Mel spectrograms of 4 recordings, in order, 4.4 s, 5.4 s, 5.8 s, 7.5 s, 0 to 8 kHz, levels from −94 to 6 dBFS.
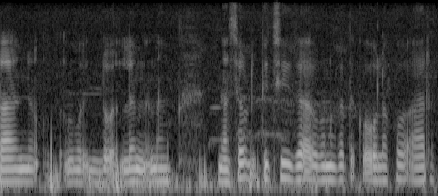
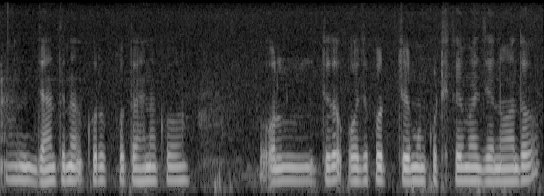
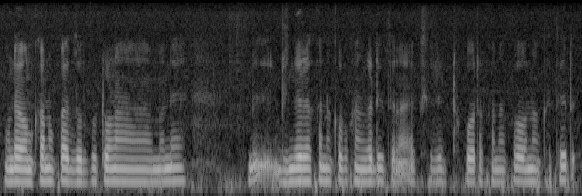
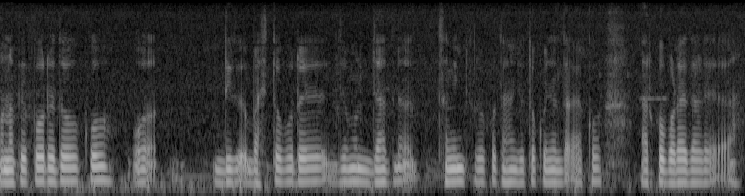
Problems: background sounds at intervals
